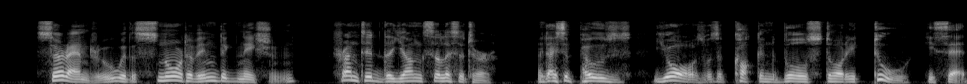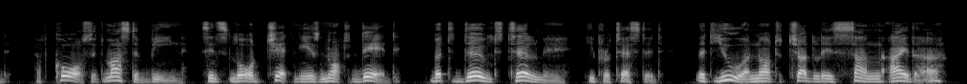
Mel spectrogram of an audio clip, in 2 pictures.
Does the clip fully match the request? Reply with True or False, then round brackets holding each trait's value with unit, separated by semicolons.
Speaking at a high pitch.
False (140 Hz)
